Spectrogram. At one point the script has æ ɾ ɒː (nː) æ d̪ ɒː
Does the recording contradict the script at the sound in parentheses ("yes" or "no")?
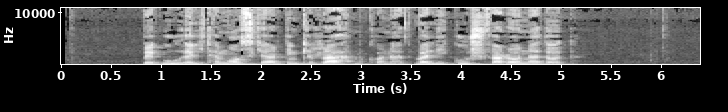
yes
